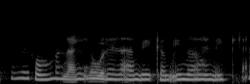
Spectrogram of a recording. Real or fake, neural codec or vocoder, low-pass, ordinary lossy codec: fake; codec, 16 kHz, 1 kbps, FreqCodec, larger model; 7.2 kHz; Opus, 32 kbps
